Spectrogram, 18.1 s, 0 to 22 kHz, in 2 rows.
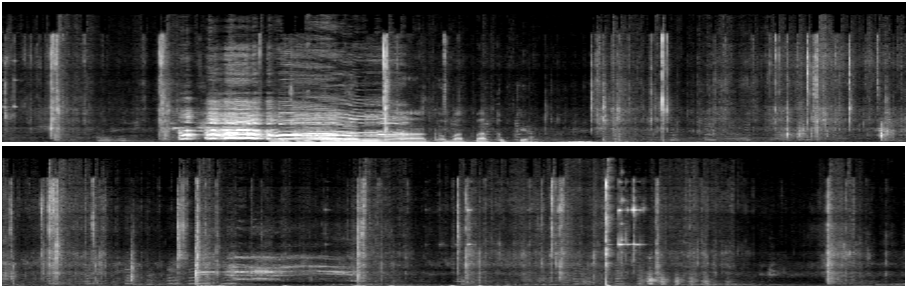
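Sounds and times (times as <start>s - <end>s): chicken calling: 1.0s - 5.3s, 10.1s - 12.7s
sharp clicks and crackles: 7.7s - 11.0s.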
